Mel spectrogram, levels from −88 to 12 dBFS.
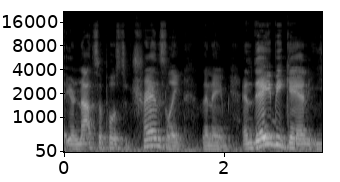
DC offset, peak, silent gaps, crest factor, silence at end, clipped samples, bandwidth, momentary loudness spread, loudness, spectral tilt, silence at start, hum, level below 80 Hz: under 0.1%; -8 dBFS; none; 20 dB; 0 s; under 0.1%; 16 kHz; 14 LU; -28 LUFS; -5.5 dB/octave; 0 s; none; -50 dBFS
